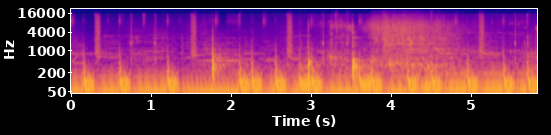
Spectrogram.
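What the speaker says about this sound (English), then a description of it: "We getting those to drip all of the water." Water drains and drips off freshly boiled potatoes sitting in a colander in a kitchen sink, a steady wet trickle with scattered distinct drops over a few seconds.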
